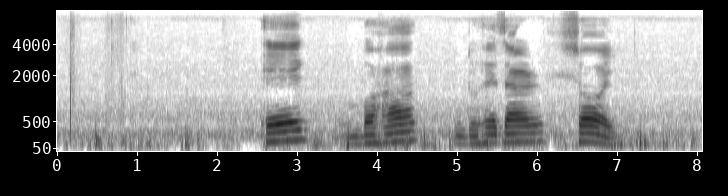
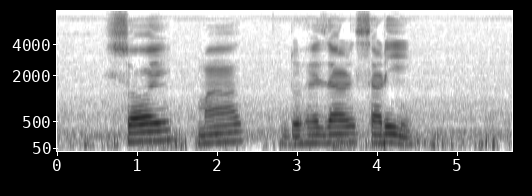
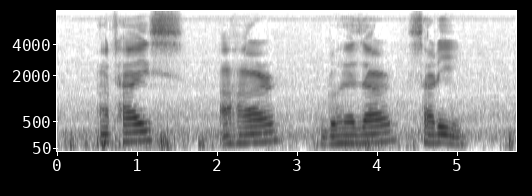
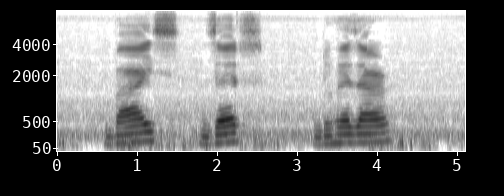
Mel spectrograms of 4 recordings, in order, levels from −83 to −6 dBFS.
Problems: none marked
